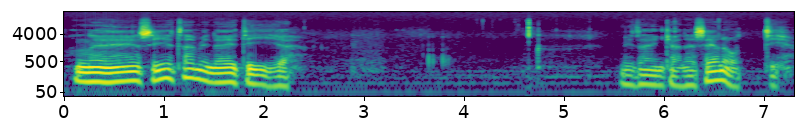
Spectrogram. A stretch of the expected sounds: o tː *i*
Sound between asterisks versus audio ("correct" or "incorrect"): correct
